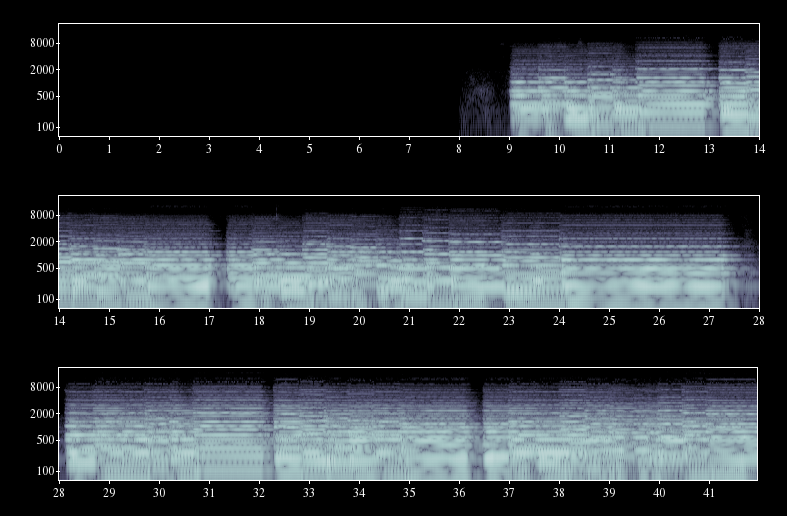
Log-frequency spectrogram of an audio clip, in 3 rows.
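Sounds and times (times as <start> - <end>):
church organ chords: 9.0 - 41.9.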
